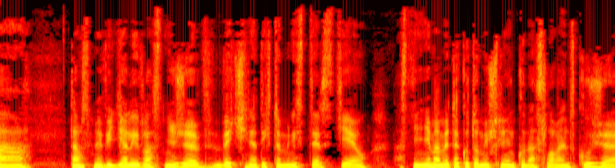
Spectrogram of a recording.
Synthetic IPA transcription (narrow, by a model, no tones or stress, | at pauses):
a | t̪amzmɛʋiɟɛliʋlast̪ɲɛʒɛʋɛt͡ʃːinat̪iːxt̪ɔminist̪ɛɾscɪɛʊ | lastɲɛɲɛmaːmɛt̪akuːt̪ɔmiʃlɪɛŋkunaslɔʋɛnskuʒɛ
